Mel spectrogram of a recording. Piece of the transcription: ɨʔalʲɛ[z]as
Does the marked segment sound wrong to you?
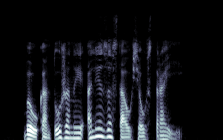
no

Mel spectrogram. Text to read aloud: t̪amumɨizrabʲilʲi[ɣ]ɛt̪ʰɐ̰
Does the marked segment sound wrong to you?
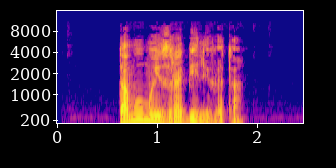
no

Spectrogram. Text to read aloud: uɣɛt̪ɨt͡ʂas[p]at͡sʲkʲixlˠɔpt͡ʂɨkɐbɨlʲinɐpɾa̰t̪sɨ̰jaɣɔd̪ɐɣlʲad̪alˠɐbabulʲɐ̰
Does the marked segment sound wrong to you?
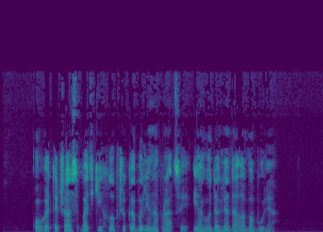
yes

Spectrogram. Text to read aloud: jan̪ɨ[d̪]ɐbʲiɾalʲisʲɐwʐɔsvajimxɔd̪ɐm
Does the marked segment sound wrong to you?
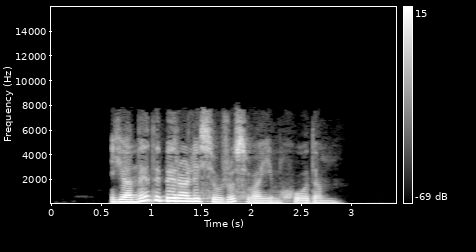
no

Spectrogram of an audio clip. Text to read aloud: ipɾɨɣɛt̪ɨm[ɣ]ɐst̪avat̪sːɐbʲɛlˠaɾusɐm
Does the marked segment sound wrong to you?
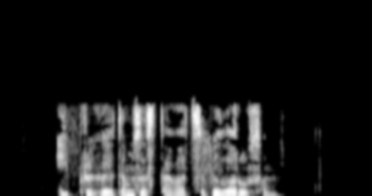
yes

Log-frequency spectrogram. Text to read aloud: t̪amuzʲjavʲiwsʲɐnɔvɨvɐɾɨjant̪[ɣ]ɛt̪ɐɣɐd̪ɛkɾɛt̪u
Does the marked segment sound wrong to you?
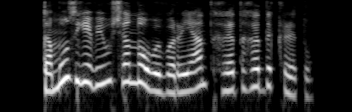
no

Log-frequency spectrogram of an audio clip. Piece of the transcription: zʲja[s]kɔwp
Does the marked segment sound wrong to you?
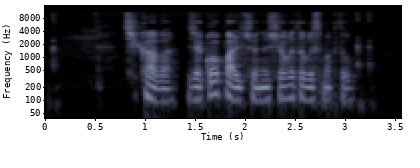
yes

